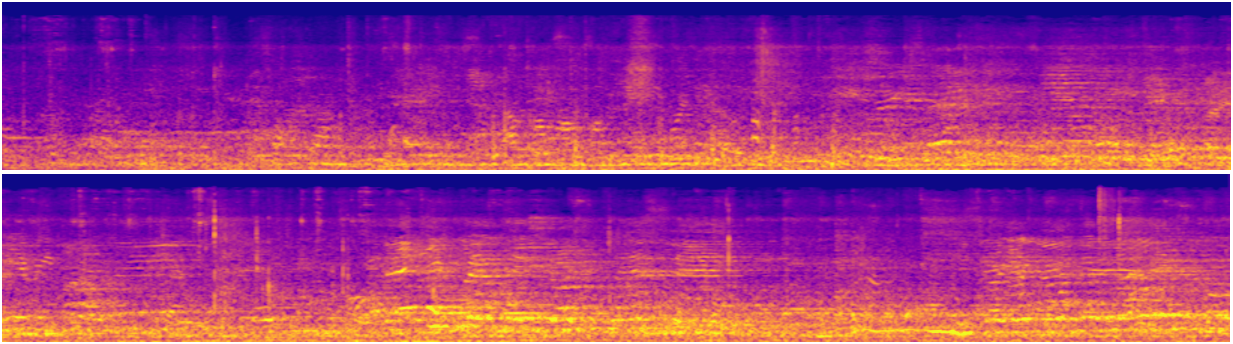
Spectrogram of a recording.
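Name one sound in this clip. Adult voices murmur and chatter in a large echoing hall.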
